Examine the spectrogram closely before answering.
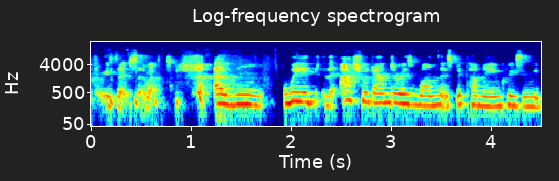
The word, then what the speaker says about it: ashwagandha: Good, and I'm glad that you said it because I never know how to pronounce that word. It's ashwagandha.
